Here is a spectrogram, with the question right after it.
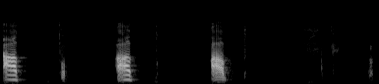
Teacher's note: तौ में ज़ुबान की नोक और सामने के 2 दाँत 2 दाँतों का जो गम लाइन होता है, वहाँ पर लगेगी ना ज़ुबान की नोक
